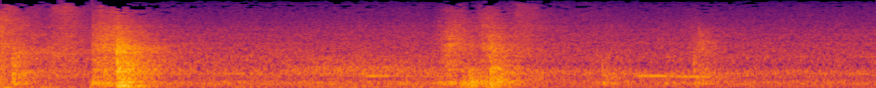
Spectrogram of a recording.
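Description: A few short knocks and thumps: a sharp one about half a second in, a couple more around the middle, and a fainter one later.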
